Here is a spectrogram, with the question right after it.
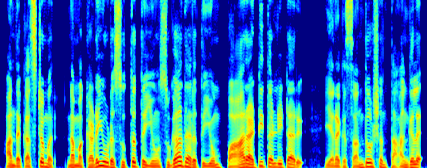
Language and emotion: Tamil, happy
